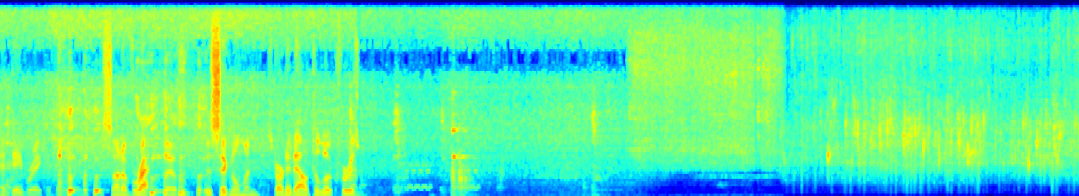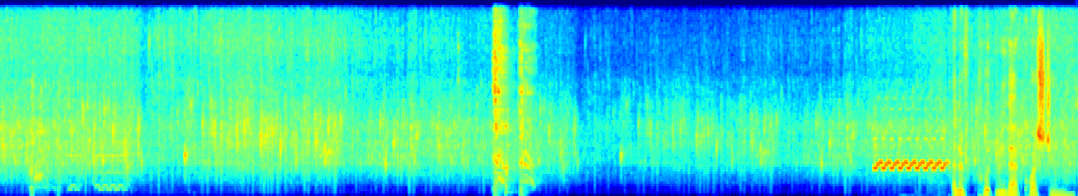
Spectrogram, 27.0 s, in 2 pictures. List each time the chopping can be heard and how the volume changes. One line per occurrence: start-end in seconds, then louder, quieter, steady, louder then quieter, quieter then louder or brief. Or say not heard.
not heard.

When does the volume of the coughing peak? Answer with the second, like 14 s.
1 s.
